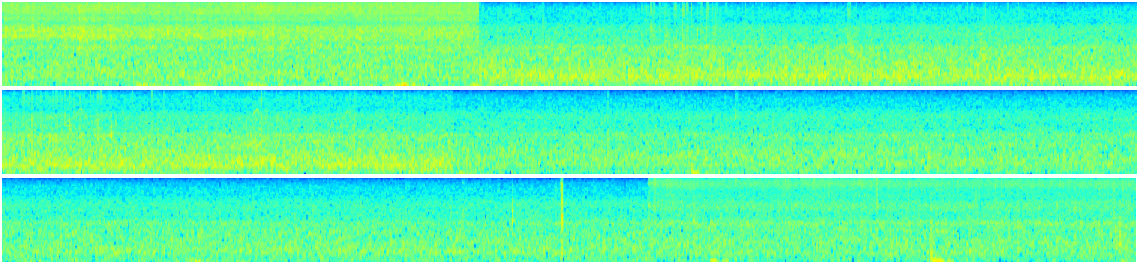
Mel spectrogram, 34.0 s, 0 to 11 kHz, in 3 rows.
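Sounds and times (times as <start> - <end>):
stream flowing: 0.0 - 18.0, 28.7 - 34.0.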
